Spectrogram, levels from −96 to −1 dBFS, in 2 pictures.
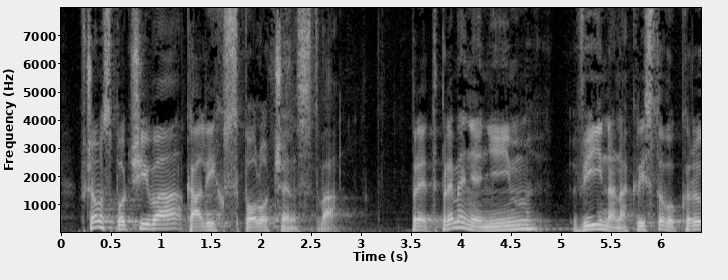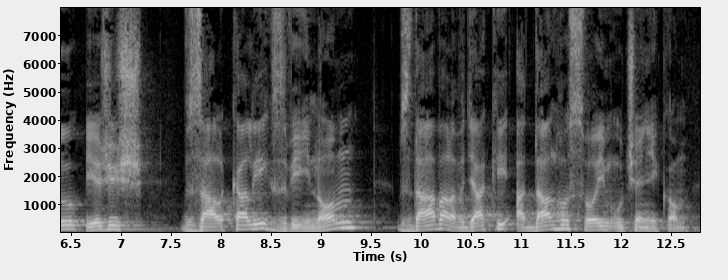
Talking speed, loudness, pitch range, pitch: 110 wpm, -27 LUFS, 115-150 Hz, 135 Hz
